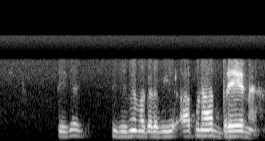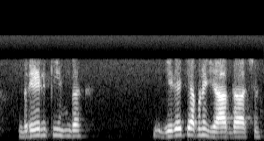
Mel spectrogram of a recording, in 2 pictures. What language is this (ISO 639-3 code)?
pan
